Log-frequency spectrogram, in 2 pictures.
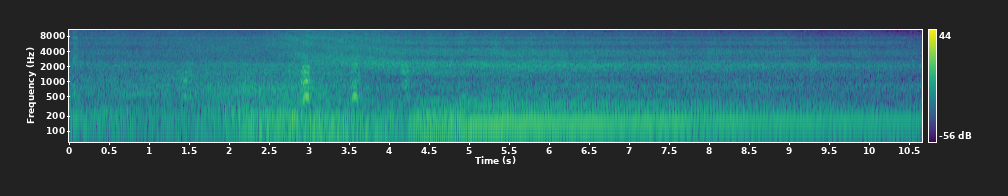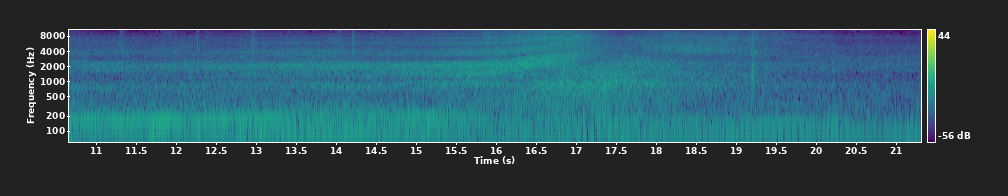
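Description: A car going by: a steady engine hum comes up about four seconds in, holds for several seconds, then fades away.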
